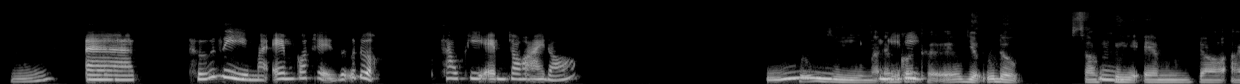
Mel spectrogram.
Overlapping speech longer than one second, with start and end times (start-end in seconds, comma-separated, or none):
8.0-9.3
